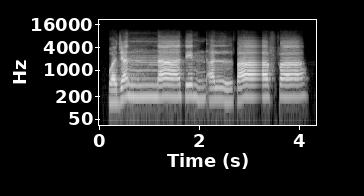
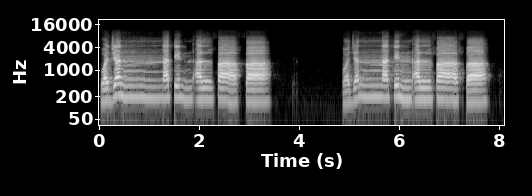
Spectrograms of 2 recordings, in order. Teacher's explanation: Jadi nunnya nggak panjang.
